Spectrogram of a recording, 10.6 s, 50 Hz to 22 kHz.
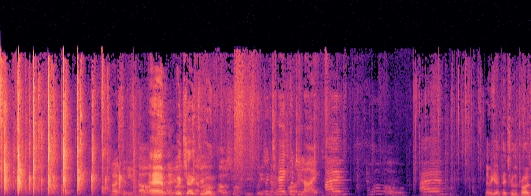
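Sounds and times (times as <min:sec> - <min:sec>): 
hand claps at a home game: 0:00.0 - 0:02.8
speech: 0:02.2 - 0:07.0, 0:09.7 - 0:10.6.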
